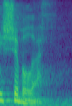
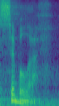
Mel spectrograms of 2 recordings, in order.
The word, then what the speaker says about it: Shibboleth: When he said, 'No,' they said, 'Okay, say Shibboleth.' And he said, 'Sibboleth,' for he could not pronounce it right.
